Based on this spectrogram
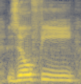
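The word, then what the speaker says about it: Zoffy: be Ultraman Sophie but because of the Japanese having trouble saying the name Sophie it came out as ultraman's OFI and then since then or Sophie since then it's been minced mispronounced a whole heck of a lot of different ways such as zoffie sophie which is most correct or Duffy or all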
